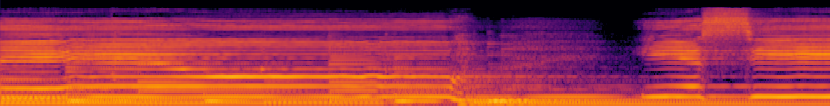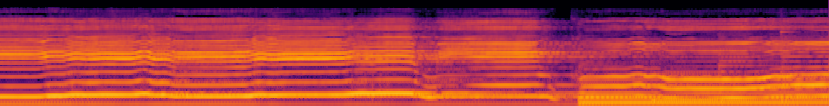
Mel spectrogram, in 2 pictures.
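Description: Slow, gentle song with acoustic guitar accompaniment. A long held melody note with vibrato runs through the middle, over low sustained notes.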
